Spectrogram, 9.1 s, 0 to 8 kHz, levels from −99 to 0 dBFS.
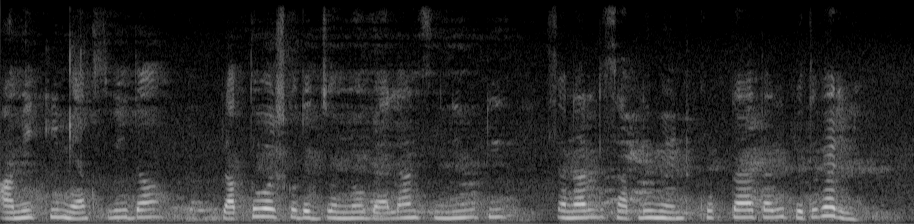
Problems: constant background noise, continuous background conversations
